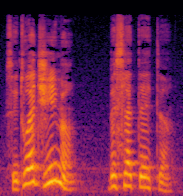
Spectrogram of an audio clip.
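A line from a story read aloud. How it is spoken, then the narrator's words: Hailing call. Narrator (French): Silver … nous hela pour savoir si c'était moi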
